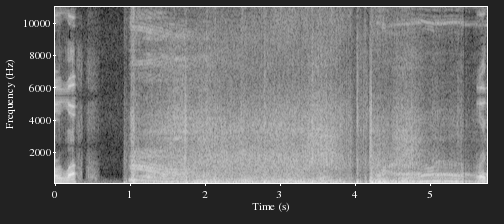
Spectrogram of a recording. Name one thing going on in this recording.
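A flamethrower roars with a loud rushing blast.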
